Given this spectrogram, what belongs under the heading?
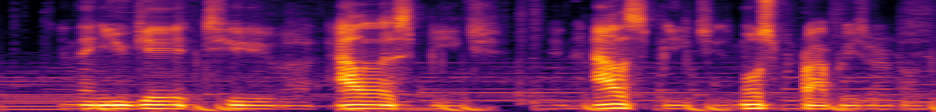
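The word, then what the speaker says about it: Alys Beach: so like 30A and Alice Beach so it's uh it's spelled a-l-y-s and um yeah it's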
